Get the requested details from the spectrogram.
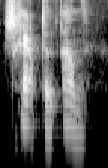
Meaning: inflection of aanscherpen: 1. plural past indicative 2. plural past subjunctive
- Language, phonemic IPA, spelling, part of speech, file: Dutch, /ˈsxɛrᵊptə(n) ˈan/, scherpten aan, verb, Nl-scherpten aan.ogg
